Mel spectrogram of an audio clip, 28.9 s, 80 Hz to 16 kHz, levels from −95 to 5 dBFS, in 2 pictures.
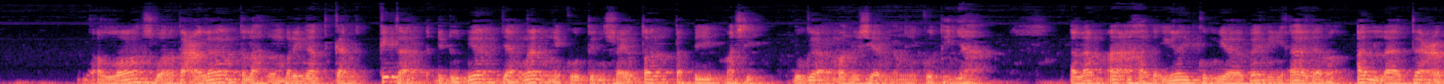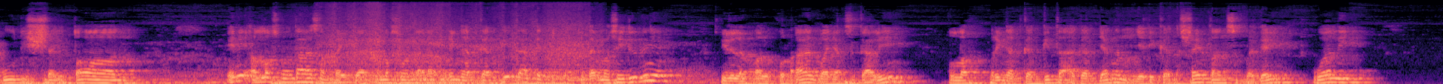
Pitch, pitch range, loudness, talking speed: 125 Hz, 105-145 Hz, -16 LUFS, 95 wpm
